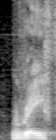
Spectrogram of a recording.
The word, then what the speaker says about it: Ralph: by a british composer rafe von williams spelled like ralph uh this is full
